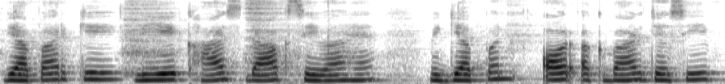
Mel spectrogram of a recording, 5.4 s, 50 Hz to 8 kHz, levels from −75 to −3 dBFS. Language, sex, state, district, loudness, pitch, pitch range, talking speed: Hindi, female, Gujarat, Valsad, -16 LUFS, 210 Hz, 200-220 Hz, 130 wpm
